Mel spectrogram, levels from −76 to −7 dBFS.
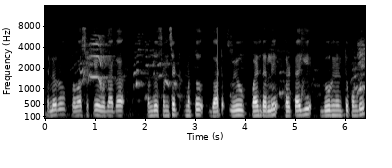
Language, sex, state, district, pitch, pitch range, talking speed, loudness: Kannada, male, Karnataka, Dharwad, 155 Hz, 145-165 Hz, 140 wpm, -25 LUFS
